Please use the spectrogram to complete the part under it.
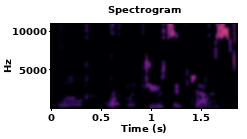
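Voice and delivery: a high, exasperated outburst; shouted. A narrator's reading. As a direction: snap back in angry fear. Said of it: "Vicky shouted".

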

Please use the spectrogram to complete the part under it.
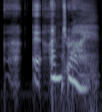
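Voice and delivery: ragged, exhausted voice; worn out and regretful. Acted. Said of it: "made her voice ragged".

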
